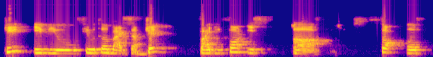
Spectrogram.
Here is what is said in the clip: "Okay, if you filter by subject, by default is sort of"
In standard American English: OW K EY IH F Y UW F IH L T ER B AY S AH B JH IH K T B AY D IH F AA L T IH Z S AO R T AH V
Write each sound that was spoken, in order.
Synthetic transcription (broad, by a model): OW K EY IH F Y UW F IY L T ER B AY S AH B JH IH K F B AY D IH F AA T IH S S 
